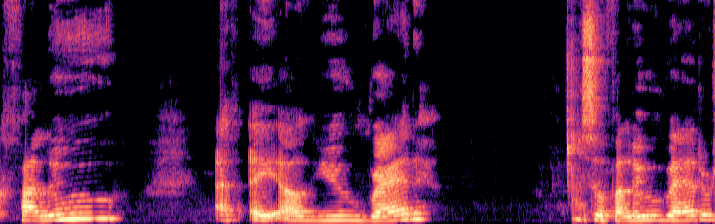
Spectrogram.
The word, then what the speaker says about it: Falu: millimeter naturally soft sock in how do you pronounce it it's like falu f-a-l-u red sophalu red or something and so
